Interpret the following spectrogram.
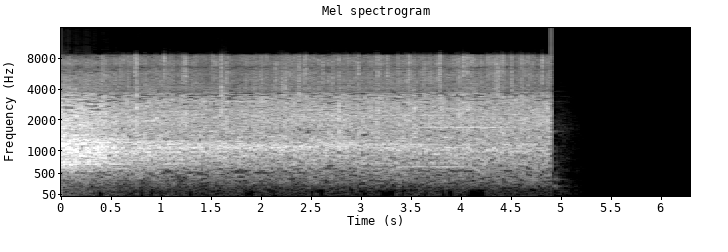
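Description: Audience applauding at the end of a speech, loudest at the start and slowly fading, then cut off abruptly about five seconds in.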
